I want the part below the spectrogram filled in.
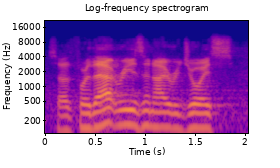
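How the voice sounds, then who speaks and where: A man with a North American accent preaching a sermon in church, speaking in measured short phrases with pauses for an interpreter. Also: a little high, steady tone, bright, forceful tone. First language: English. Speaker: visiting preacher.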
